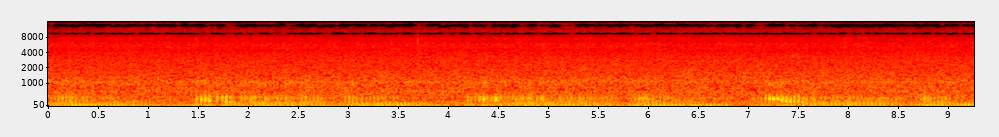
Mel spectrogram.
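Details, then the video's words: Domestic cat purring on a rainy day, a low rumble that swells in soft breath-like waves roughly every one and a half seconds, over continuous hissing noise. "RAINY DAY WITH FUN AND PURRING | CAT VIDEOS"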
